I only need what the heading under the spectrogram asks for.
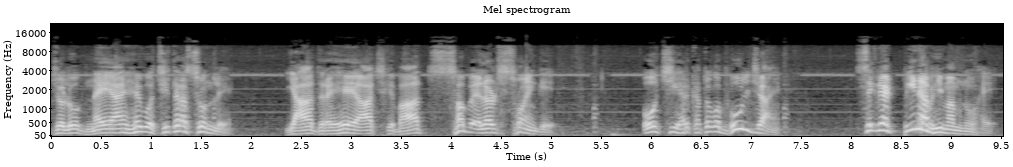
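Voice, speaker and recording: An actor dubbing a stern male training commander who barks orders, with a lively pitch. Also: measured pace, slight background noise. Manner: barking orders. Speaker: camp commander. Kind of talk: Urdu dub acting.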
